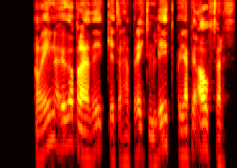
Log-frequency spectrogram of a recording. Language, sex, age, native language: Icelandic, male, 40-49, Icelandic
